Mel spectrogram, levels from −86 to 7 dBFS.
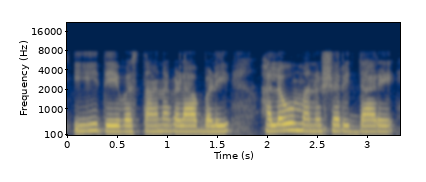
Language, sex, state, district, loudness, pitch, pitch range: Kannada, female, Karnataka, Bidar, -14 LUFS, 205 Hz, 200-215 Hz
